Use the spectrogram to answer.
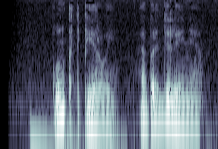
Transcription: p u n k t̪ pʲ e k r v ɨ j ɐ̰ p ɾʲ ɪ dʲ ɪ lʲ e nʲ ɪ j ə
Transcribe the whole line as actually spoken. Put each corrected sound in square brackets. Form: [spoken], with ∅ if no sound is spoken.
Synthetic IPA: p u n k t̪ pʲ e [∅] r v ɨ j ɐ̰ p ɾʲ ɪ dʲ ɪ lʲ e nʲ ɪ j ə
